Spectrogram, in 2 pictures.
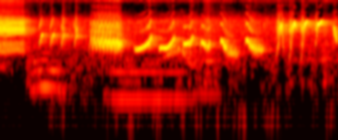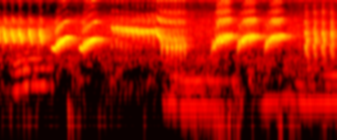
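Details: Master training track of an Asian pied starling: repeated upward-sweeping whistles in quick series, harsh buzzy bursts and short chirps, with low steady tones between phrases.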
